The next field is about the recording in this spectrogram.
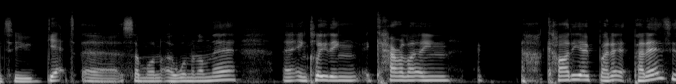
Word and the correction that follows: Criado Perez: Is that how you say it? Criado Perez, anyway, her name.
